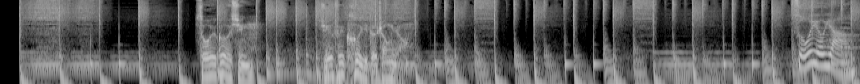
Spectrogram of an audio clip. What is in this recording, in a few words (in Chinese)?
男 高端品质感; 荣耀9 灰蓝配，天生一对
